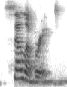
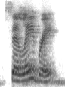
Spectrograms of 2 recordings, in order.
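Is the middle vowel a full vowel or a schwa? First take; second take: schwa; full vowel. First: The middle vowel is a weak uh sound. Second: The middle vowel is a full e sound. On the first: The speaker calls it right. "it's more of a u sound" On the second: The speaker calls it wrong. "instead of celebrate"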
